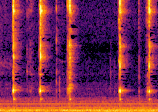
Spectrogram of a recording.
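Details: Philco tube radio during restoration: sharp, irregular crackles and ticks over a steady low hum as the tube is wiggled; owner suspects a bad tube socket, not confirmed.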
